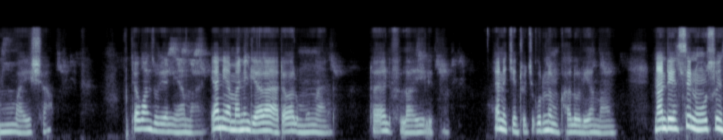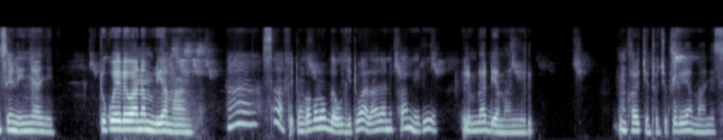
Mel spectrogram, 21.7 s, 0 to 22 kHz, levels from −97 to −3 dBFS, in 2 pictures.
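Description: Throughout the speech a rough, hissy halo surrounds the sound, with a smeared, underwater texture and nothing above 10.6 kHz. This is likely Nellymoser compression, Flash's fixed-rate block codec, which leaves weak bands unfunded and fills them with noise, pointing to roughly 44 kbps.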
